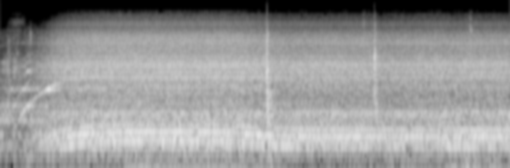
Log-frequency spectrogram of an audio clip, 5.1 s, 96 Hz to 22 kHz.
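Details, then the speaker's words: Rinnai V65iP non-condensing propane tankless water heater, fan whirs up then holds loud droning hum with felt vibration; louder than usual, heard upstairs; owner suspects dusty fan fins or failing motor bearing. "that humming noise, you can hear the fan noise, that's normal. It's just a lot louder than it usually is. And we can actually hear it upstairs in the bathroom."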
